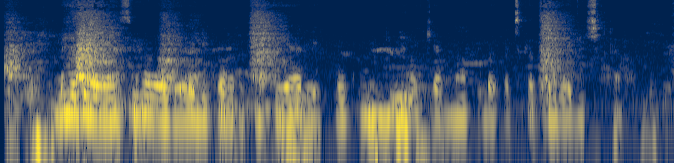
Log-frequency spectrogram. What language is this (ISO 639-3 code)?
swa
